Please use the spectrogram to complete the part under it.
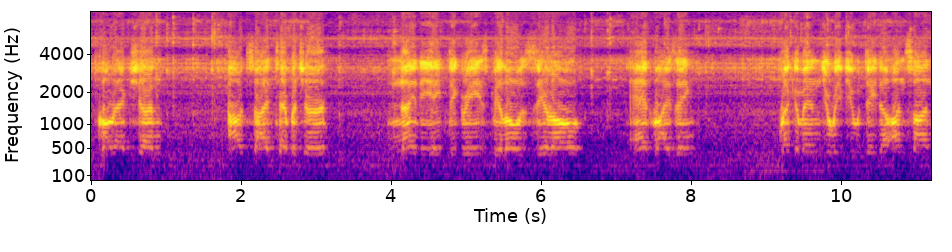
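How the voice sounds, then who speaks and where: A man's voice: lowish voice, completely flat delivery, a little slow, pauses often, pushed and bright. An actor playing a dutiful, authoritative male robot with formal, declamatory delivery in a 1960s science fiction television style. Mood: commanding. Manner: formal, declamatory, clipped announcements. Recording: noisy lo-fi playback from small speaker.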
